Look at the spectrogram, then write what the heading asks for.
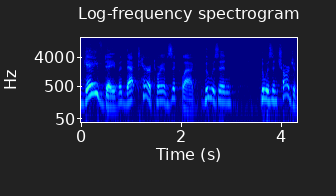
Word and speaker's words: Ziklag: The curtain opens with David in Ziklag. I think you can see it, or Ziklag. Ziklag, I think, is how it's pronounced.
